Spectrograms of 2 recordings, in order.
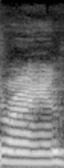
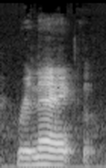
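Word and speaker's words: Ryanne: My name is Ryan, but you spell it R-Y-A-N-N-E. Just Ryan, not Ryan, not Ryan, not Ryan, not Renee, nothing. It's just Ryan, okay?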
